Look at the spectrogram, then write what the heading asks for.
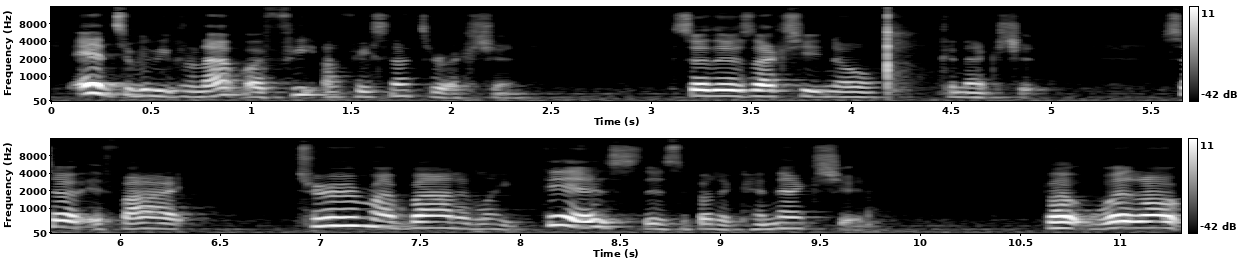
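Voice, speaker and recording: A woman's voice: mid-range voice, a little mellow. A woman giving a casual acting lesson to camera, chatty and loose, often restarting her sentences as she demonstrates. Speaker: acting teacher.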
